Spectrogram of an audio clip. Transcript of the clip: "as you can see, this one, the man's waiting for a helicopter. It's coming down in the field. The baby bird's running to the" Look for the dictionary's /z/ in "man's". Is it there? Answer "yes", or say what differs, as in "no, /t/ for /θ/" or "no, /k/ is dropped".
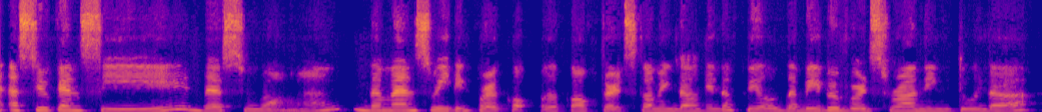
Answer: no, /s/ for /z/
